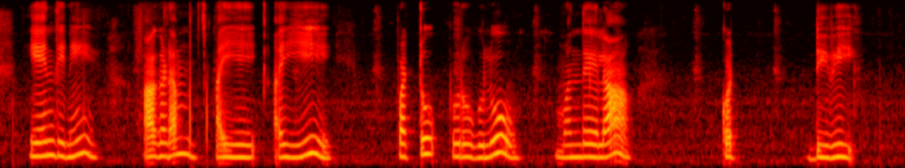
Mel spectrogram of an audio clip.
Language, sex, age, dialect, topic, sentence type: Telugu, female, 18-24, Southern, agriculture, statement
